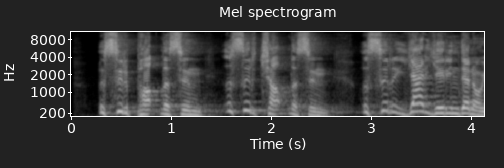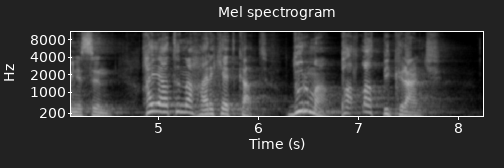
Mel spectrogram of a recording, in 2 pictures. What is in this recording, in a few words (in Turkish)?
REKLAM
